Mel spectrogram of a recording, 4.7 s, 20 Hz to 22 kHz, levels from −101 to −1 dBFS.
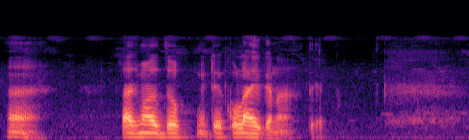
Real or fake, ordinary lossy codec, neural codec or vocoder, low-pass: real; none; none; none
